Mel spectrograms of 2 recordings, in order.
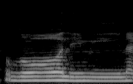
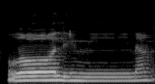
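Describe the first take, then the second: First: ज़ालिमीना slow and gentle; soft repeat. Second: Slow ज़ालिमीना with rounded heavy zo; correct zo demo. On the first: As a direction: echo ज़ालिमीना softly. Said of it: "नरमी से पढ़ना है". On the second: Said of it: "इसको जालिम नहीं पढ़ना". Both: Shown as a demonstration.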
